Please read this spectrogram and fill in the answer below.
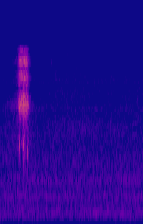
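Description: Near silence in a pause of the speech, with one short, faint breath about a third of a second in.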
